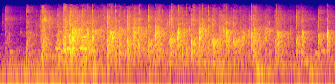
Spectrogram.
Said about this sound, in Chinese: 那我们现在用最热烈的掌声哦，邀请我们的。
